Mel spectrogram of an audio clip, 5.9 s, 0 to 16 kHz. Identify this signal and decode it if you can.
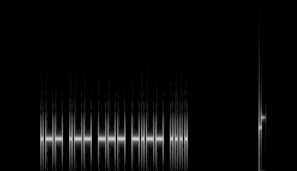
Morse code, heard as a keyed tone, about 25 wpm, 700 Hz. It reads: WWOYH
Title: Code Groups - 5 Letters - 25wpm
